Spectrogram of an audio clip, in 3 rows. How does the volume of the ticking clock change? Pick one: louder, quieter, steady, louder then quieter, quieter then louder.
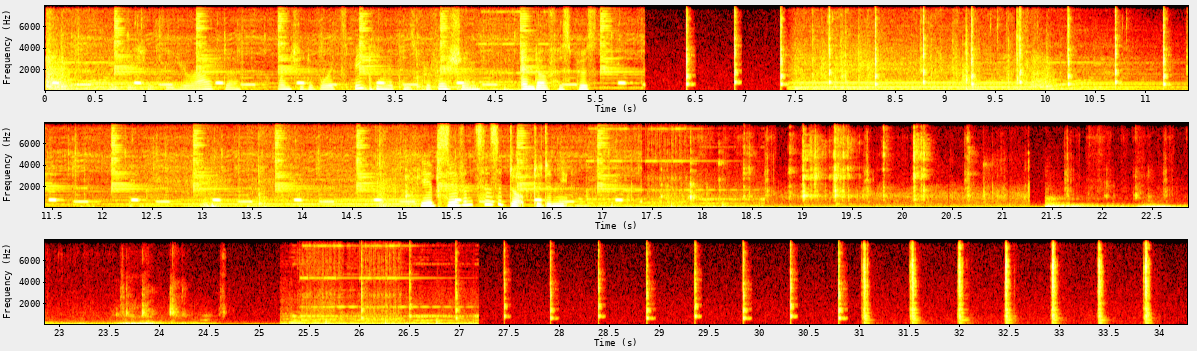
quieter then louder.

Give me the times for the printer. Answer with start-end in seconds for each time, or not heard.
0.0-4.3, 7.4-15.2.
